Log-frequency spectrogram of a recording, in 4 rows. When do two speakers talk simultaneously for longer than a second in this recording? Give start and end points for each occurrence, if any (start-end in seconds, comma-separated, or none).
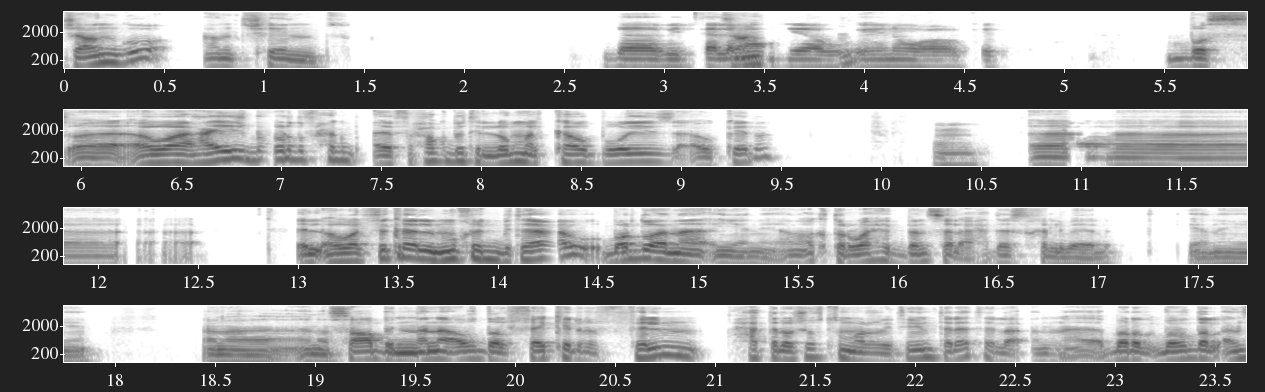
none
